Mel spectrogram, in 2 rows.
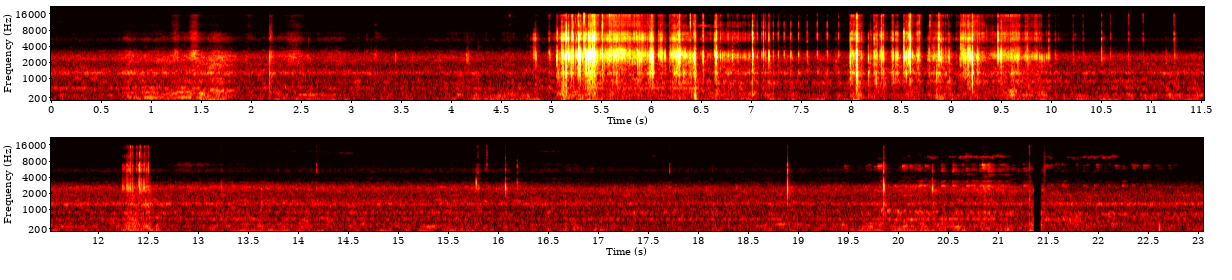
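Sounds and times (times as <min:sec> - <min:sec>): plastic wrapping crinkling: 0:04.8 - 0:10.7, 0:12.3 - 0:12.6.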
